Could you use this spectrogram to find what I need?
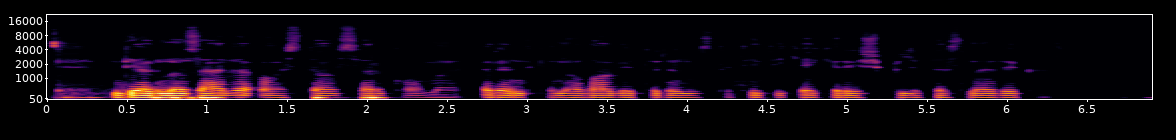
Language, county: Lithuanian, Vilnius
